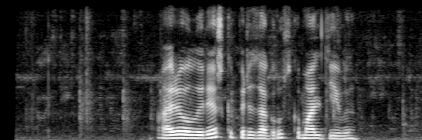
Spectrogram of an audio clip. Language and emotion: Russian, neutral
